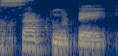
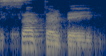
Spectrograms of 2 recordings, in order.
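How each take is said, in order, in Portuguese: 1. A vogal do meio soa como 'oo'. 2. A vogal do meio soa como 'ah'. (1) "não Saturday. Estaria errado" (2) "o U aqui é pronunciado como se fosse A"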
